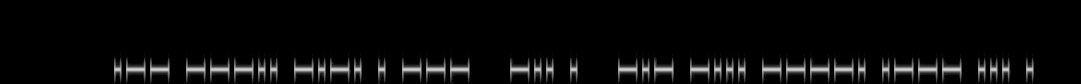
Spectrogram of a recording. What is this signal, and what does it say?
Morse code, heard as a keyed tone, about 21 wpm, 700 Hz. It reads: W8CEO DE KB9JSE
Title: USA Callsign DE Callsign 20wpm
